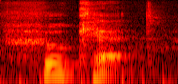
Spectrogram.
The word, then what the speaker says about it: Phuket: being effing flat Bombay Phuket is pronounced Phuket believe it or not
